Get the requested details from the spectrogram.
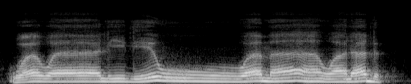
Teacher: لان الغنة ما زالت موجودة معانا، ادغام بغنة وهو ادغام ناقص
